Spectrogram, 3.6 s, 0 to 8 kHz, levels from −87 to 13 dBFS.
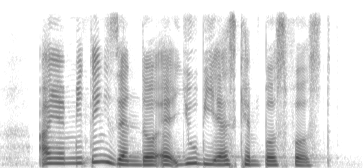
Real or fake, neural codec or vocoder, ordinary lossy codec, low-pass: real; none; none; 7.2 kHz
